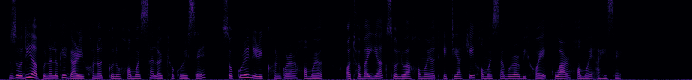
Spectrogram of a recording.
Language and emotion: Assamese, neutral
